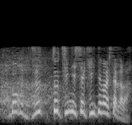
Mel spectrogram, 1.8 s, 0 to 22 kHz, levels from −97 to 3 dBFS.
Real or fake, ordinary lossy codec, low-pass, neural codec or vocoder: real; none; 5.4 kHz; none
